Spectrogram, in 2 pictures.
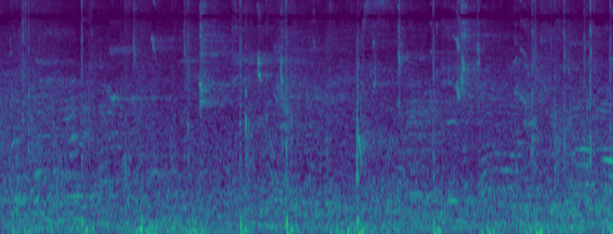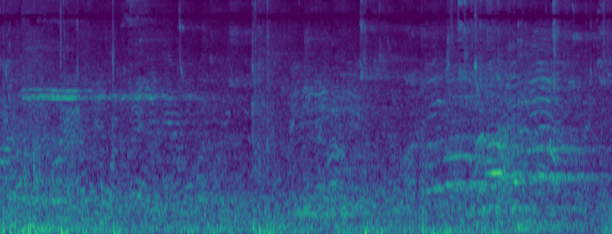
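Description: Sports-hall sounds during a volleyball match: players' voices and calls over repeated thuds of volleyballs being hit and bouncing on the wooden court floor, echoing in a large hall.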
